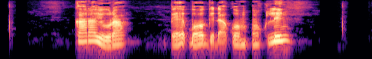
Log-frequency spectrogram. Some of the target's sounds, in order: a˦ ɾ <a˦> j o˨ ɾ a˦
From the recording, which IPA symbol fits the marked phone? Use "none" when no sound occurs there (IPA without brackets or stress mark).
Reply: a˦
